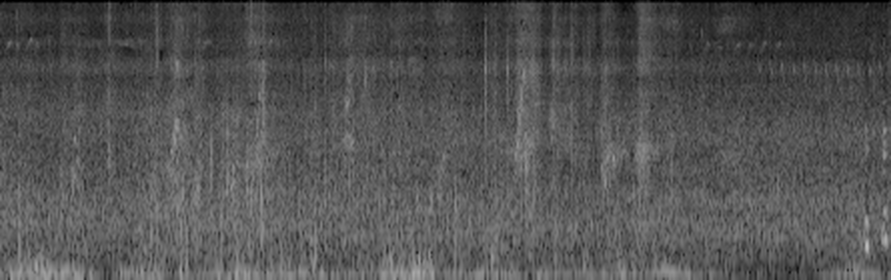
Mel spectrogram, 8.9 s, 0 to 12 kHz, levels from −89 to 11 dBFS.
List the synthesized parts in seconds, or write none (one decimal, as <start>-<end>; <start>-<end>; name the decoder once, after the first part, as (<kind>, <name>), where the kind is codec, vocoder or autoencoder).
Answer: 5.3-6.6 (codec, HILCodec)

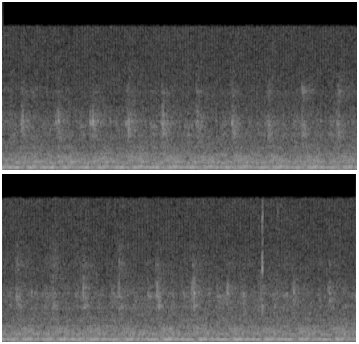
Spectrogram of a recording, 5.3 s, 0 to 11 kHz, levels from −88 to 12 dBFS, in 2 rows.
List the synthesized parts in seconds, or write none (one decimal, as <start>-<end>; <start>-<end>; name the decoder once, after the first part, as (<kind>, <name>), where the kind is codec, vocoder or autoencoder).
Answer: none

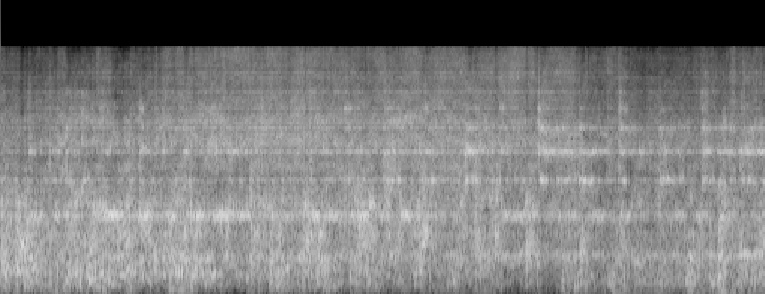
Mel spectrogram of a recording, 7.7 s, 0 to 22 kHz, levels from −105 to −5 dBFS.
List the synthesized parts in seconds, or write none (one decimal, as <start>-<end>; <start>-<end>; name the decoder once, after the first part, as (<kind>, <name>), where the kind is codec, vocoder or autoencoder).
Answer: 0.0-7.7 (codec, HILCodec)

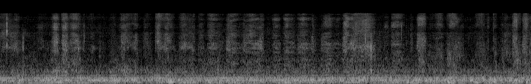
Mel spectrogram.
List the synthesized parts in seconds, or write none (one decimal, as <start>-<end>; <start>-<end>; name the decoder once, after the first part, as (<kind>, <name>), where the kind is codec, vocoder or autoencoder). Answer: 0.0-1.9 (codec, HILCodec); 4.1-5.3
